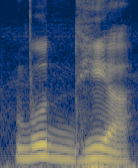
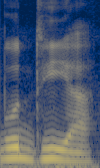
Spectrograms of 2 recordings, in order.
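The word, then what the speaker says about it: বুদ্ধ্যা: তো তুই মাংস শ্রেণু তুই মাংস শ্রীণু এরপর বুদ্ধিয়া বুদ্ধিয়া এখানে খেয়াল করতে হবে আমাদের ব রসুকার দ পর্যন্ত আমরা উচ্চারণ করছি এরপর ধ উচ্চারণ করবো অর্থাৎ বুদ্ধ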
